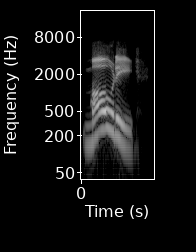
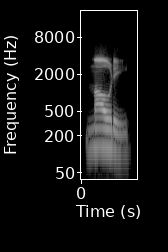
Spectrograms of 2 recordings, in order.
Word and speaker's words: Maori: So it's pronounced Modi. – Modi. No, no. Moldy. M A O R I. Moldy. So that is the indigenous. – So there's no people. – D. – There's no D.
